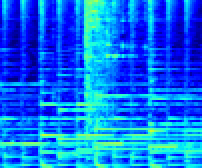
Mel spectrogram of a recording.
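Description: Background music with a steady beat of about two pulses a second and held melodic notes, with a short bright clink about a second in.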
